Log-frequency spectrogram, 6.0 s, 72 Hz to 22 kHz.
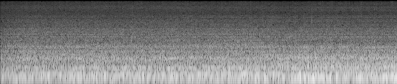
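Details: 2016 Jeep Patriot after replacing the dash blend door actuator that was clicking: steady low engine rumble with no ticking or clicking from the dash; fixed, actuator quiet.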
